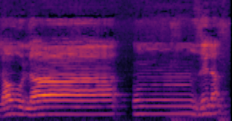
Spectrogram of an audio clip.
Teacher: لا مدے اصلی ہو گیا دو حرکتیں اور آگے کیا آ گیا حمزہ. تو اس کو کتنی حرکتیں؟ چار.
